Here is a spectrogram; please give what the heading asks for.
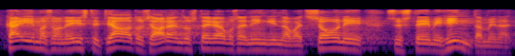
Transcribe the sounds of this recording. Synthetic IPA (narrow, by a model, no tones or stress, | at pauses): kæjmɑso̞ne̞ːsʲt̪it̪eɑd̪usjɑɑɾe̞nd̪̥ust̪e̞ɡ̥e̞vuse̞niŋɡ̥inːo̞vɑt̪sjo̞ːnʲi | syst̪e̞ːmiɦind̪̥ɑminḛ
